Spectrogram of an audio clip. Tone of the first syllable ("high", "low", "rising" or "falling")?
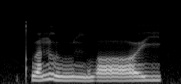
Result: rising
